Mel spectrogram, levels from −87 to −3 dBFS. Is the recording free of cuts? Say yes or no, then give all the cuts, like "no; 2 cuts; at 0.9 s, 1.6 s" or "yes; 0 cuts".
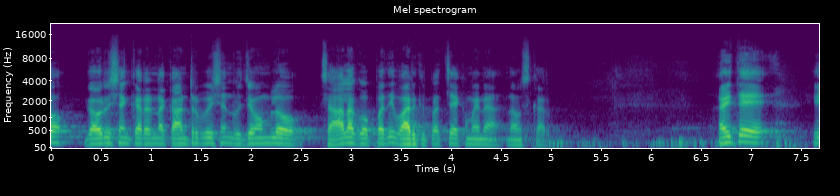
yes; 0 cuts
